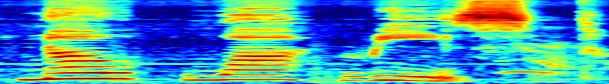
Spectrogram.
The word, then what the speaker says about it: no worries: Pronunciation tip, we say no worries. Almost like there's a zed in it.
